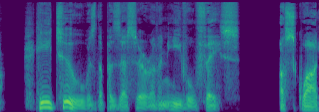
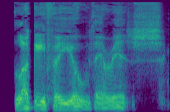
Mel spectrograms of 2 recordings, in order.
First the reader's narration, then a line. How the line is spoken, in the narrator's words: growled Rowdy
